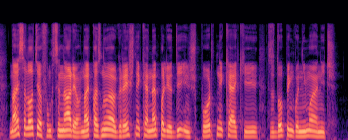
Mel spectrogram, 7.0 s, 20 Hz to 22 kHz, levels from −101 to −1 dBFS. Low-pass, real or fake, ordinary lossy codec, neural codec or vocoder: 10.8 kHz; real; none; none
